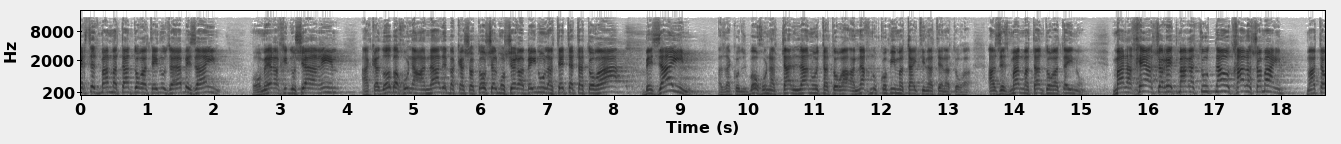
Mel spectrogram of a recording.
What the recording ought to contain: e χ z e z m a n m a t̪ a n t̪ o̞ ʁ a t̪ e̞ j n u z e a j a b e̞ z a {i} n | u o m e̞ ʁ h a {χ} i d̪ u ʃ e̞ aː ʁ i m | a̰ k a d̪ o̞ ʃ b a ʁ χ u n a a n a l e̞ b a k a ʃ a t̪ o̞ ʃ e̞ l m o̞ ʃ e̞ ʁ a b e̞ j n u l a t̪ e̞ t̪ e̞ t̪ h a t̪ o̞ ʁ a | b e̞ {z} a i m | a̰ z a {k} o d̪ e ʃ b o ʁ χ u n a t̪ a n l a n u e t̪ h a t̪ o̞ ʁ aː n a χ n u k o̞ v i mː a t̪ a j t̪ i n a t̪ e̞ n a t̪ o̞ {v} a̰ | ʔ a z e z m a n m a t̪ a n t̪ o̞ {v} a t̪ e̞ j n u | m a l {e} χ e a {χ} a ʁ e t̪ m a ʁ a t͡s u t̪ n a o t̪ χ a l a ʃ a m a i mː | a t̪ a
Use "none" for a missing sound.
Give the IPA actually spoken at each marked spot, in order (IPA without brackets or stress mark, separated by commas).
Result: i, χ, z, k, ʁ, ʁ, a, ʃ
